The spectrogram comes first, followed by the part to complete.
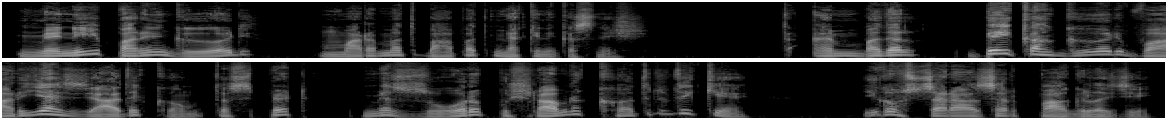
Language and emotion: Kashmiri, angry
